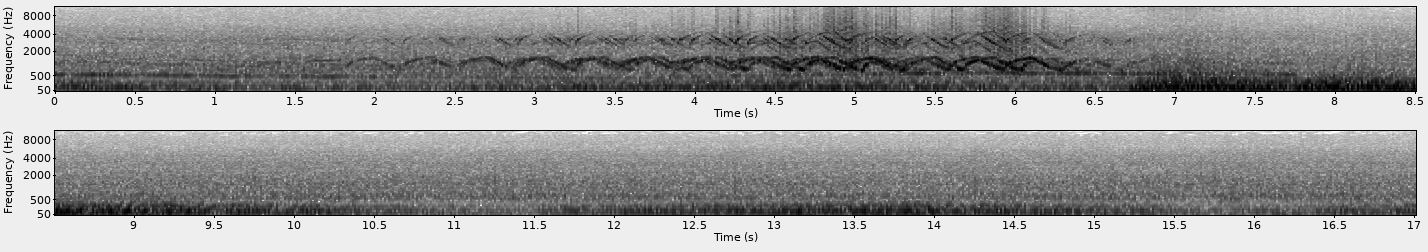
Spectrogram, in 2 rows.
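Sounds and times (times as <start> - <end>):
ambulance siren yelp: 0.0 - 7.9
low wavering tornado siren: 0.0 - 10.6
heavy rain rushing: 0.0 - 16.6.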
